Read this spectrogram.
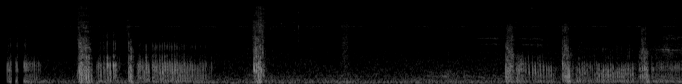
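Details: A small female Maltese-Schnauzer mix dog digging for voles and moles on a hot day makes low, piggy grunts and snuffling snorts between sharp scratching bursts.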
